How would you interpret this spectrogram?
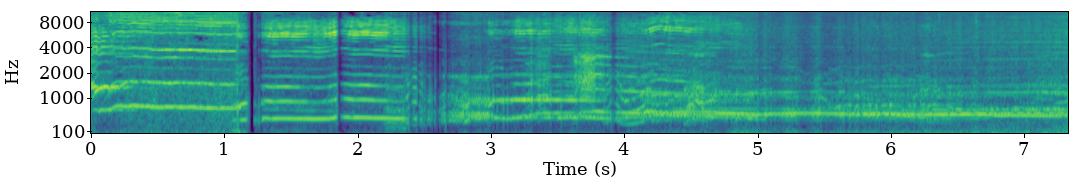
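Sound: howling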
